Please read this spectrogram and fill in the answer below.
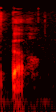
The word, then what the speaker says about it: Belle: Then Belle, like the Disney princess Belle.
